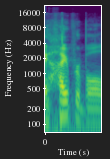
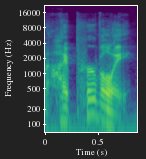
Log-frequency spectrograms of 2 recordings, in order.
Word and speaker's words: hyperbole: because I say uh I say hyperbole like it's a futuristic sport rather than hyperbole that is uh that is my up so yeah so Matt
